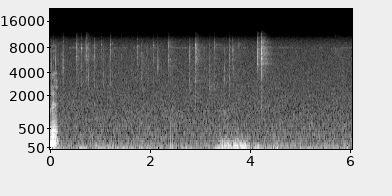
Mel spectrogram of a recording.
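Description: Scattered computer keyboard keystrokes and clicks, faint and irregular, with a soft low thump about three and a half seconds in.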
